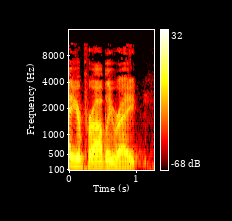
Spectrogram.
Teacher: the stress in this phrase is is more on right Less on probably more on right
